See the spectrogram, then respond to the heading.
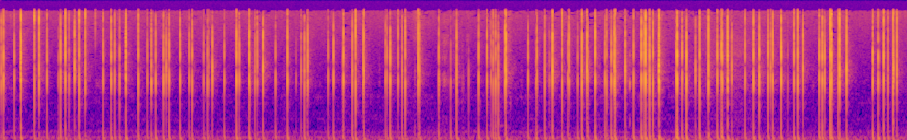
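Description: Long nails rapidly tap and scratch the textured coated cardboard cover of a small, closed burgundy passport. Dense dry clicks and short scratches come with a low thumpy body and bright edges, each tap dying away almost instantly.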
